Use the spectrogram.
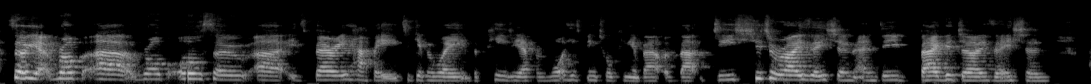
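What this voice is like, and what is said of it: British accent. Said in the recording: “my lovely British accent”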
